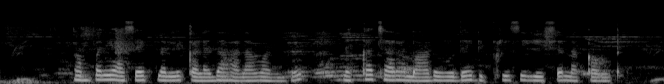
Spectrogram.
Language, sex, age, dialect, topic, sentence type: Kannada, female, 25-30, Mysore Kannada, banking, statement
